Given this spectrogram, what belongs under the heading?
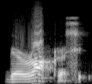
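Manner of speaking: "Bureaucracy" with ROC made prominent; stress on second syllable. Shown as a demonstration. Teacher modelling word stress, "Bureaucracy" stressed bu-ROC-racy.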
